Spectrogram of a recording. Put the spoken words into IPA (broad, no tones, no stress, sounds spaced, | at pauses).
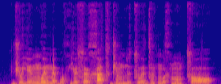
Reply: d͡ʒ o j e ŋʷ e m ɛ b ɔ x j ø s œ x a t͡s d͡ʒ ɔ̃ m ʎ u t͡s u ə̯ d͡z ã p ŋʷ a x m ɔ̃ b t͡s ɔ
